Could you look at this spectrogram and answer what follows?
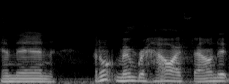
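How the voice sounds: The man's medium-pitched voice has a fairly bright tone and shows little pitch movement.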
